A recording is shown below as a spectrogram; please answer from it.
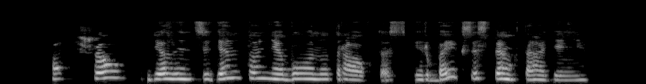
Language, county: Lithuanian, Kaunas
